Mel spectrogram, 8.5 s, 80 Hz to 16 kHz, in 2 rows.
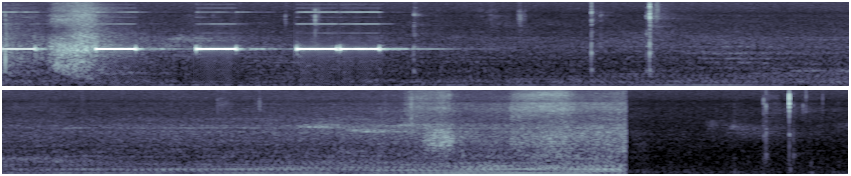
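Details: Toshiba E920LV washing machine showing Eb error: three sharp high beeps about half a second apart, then low motor hum; drain motor position signal fault. Error code Eb.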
